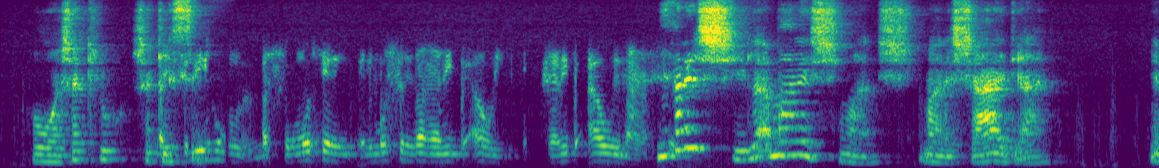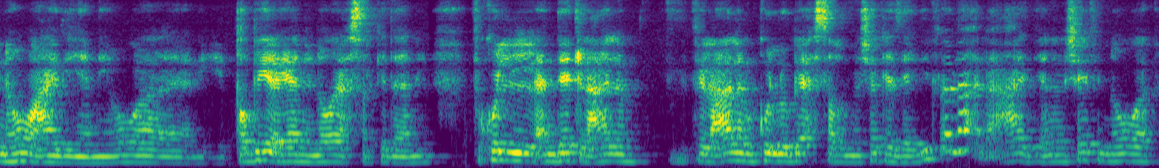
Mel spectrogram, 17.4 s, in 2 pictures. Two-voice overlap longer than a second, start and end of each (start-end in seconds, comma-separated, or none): none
